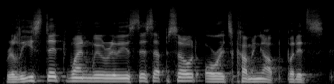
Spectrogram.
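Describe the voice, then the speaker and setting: A man's voice: on the high side, a little fast, a little mellow. A man co-hosting a podcast in casual chat, joking and playful, with frequent fillers. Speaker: podcast co-host.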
